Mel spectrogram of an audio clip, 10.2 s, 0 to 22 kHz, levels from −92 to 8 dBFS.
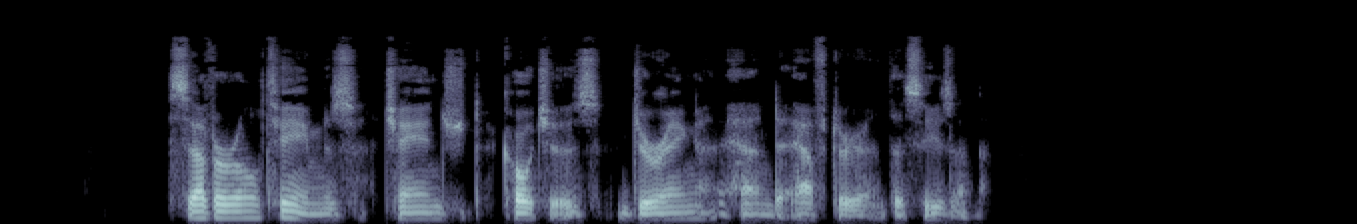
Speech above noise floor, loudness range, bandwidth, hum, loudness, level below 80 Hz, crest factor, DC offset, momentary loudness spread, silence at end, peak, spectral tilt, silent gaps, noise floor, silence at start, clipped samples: over 67 dB; 9 LU; 11.5 kHz; none; -23 LUFS; -72 dBFS; 24 dB; under 0.1%; 13 LU; 2.8 s; 0 dBFS; -4.5 dB/octave; none; under -90 dBFS; 1.25 s; under 0.1%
